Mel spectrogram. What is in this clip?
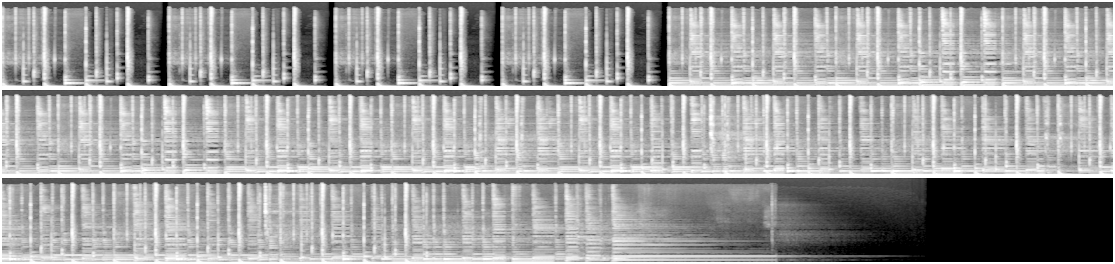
Warm guitar rhythm Intro
Metal strings guitar and percussion rhythm for intro
cadency, acoustic, rhythm, percussion, cadence, guitar, intro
